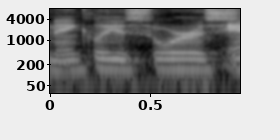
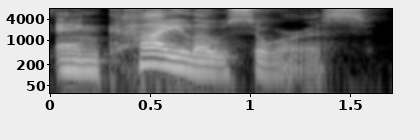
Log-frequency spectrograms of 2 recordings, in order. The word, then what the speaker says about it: Ankylosaurus: the tale of an anosa and it's larger than the and right here's our first mispronunciation that we're going to correct um there's no such thing as anosa it's Ankylosaurus um coming from the Greek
